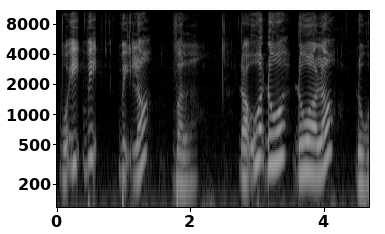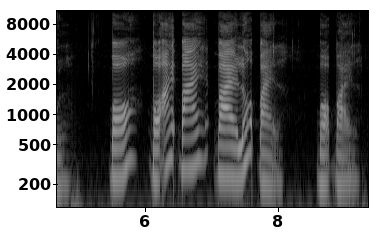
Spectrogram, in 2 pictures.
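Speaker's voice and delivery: teacher's sing-song spell-and-read drill. Shown as a demonstration. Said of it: "read each word by first saying the consonant".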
